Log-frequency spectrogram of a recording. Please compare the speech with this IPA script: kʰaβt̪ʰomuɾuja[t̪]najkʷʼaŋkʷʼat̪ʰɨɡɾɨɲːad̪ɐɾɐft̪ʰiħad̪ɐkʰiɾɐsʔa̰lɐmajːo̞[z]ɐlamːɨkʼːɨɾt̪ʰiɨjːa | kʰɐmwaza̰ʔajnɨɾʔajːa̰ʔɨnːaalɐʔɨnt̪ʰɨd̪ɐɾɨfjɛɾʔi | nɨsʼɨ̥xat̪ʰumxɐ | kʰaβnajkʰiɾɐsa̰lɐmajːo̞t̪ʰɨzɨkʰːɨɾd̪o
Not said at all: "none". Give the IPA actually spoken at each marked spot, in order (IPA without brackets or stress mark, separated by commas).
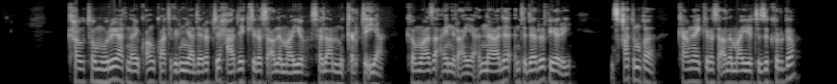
t̪, s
